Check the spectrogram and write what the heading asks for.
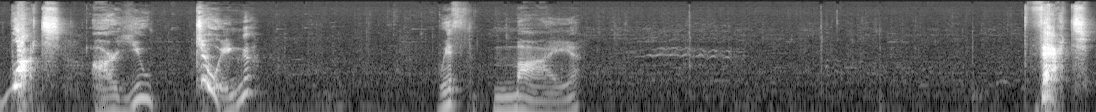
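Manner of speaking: shrill outraged shout, rising to a yell; an affronted noble barking at the thief. Acted.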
